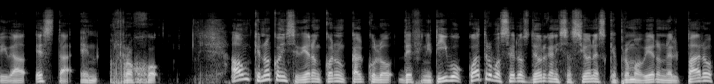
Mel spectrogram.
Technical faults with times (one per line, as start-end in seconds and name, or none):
none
